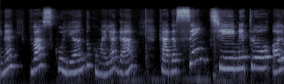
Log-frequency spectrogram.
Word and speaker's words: centímetro: Vasculhando com LH, cada centímetro, olha o acento aqui, né? Toda proparoxítona é acentuada, sílaba forte não é a última, não é a penúltima, é a antepenúltima, proparoxítona, centímetro, tá bom?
